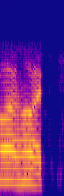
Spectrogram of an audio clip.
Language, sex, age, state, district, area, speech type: Assamese, female, 18-30, Assam, Lakhimpur, rural, conversation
